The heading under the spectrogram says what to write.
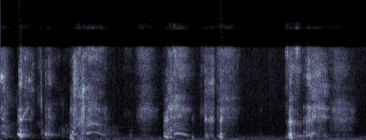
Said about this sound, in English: Gentlemen, it's a pleasure. Did you just cough in the middle of the introduction?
